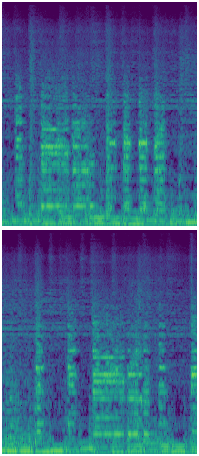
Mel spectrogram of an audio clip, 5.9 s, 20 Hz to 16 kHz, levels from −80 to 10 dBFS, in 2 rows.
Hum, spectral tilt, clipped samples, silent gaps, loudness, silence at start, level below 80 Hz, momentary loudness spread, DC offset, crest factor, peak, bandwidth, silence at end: none; -5.5 dB/octave; under 0.1%; none; -15 LUFS; 0 s; -20 dBFS; 6 LU; under 0.1%; 14 dB; 0 dBFS; 12.5 kHz; 0 s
